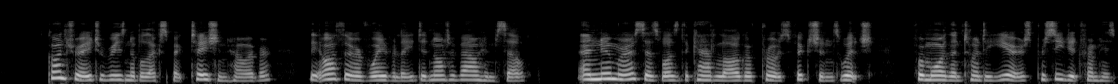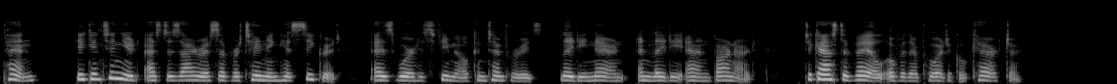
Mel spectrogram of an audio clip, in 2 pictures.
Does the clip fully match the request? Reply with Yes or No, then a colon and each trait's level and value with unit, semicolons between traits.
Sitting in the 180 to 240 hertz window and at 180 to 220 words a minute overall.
No: high, 190 Hz; average, 160 wpm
